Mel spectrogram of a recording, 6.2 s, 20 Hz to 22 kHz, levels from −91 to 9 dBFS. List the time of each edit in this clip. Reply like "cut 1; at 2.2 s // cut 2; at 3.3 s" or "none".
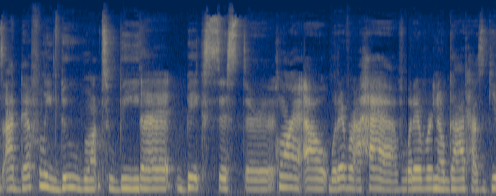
none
